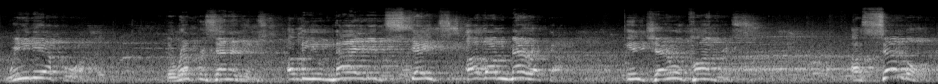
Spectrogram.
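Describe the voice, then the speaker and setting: High-pitched man declaiming slowly, echoing from afar. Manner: loud, solemn, oratorical, with deliberate pauses between phrases. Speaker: military company captain giving a ceremonial reading. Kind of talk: formal public declamation of a historical proclamation. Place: public ceremony at an old statehouse. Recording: distant, echoey public address with background noise.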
